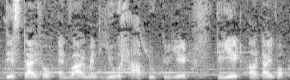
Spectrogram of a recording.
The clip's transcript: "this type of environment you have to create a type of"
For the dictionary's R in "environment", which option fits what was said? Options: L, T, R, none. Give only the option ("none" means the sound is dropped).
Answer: R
